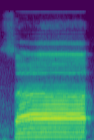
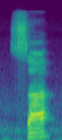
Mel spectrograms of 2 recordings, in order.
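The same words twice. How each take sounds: First: The first consonant is a lisped th sound. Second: The first consonant is a hissing s sound. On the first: The speaker calls it right. "the tip of the tongue touches the edge of the top two front teeth" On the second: The speaker calls it wrong. "You cannot say Sa"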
